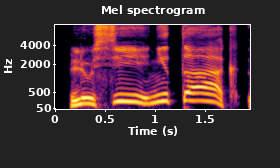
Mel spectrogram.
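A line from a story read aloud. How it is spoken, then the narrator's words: Loud yell. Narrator (Russian): заорала Марина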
